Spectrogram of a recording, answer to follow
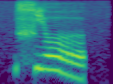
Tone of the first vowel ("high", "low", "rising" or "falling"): falling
